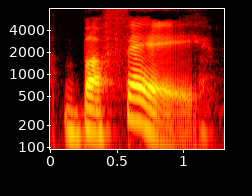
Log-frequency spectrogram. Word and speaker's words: buffet: Buffet. Buffet. Now, this syllable is going to be stressed, so notice that this U sounds like because it's not stressed. It's reduced to buffet.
